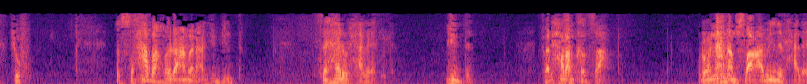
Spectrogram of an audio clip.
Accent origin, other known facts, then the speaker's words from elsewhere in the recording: Egypt; تعودنا عليه كمصريين وعرب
